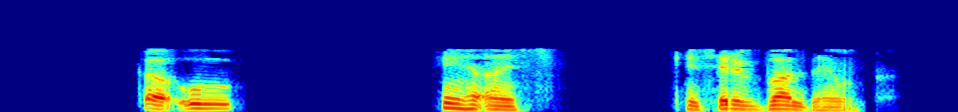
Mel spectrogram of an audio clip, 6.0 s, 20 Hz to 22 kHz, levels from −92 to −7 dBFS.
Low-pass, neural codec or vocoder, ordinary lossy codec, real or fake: 3.6 kHz; codec, 16 kHz, 0.8 kbps, ZipCodec; MP3, 16 kbps; fake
